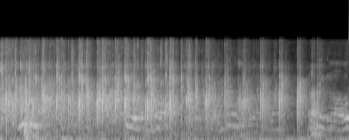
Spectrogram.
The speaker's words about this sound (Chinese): 先生的这个精彩讲座，嗯，太精彩了，让我以热烈的掌声感谢你先生。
